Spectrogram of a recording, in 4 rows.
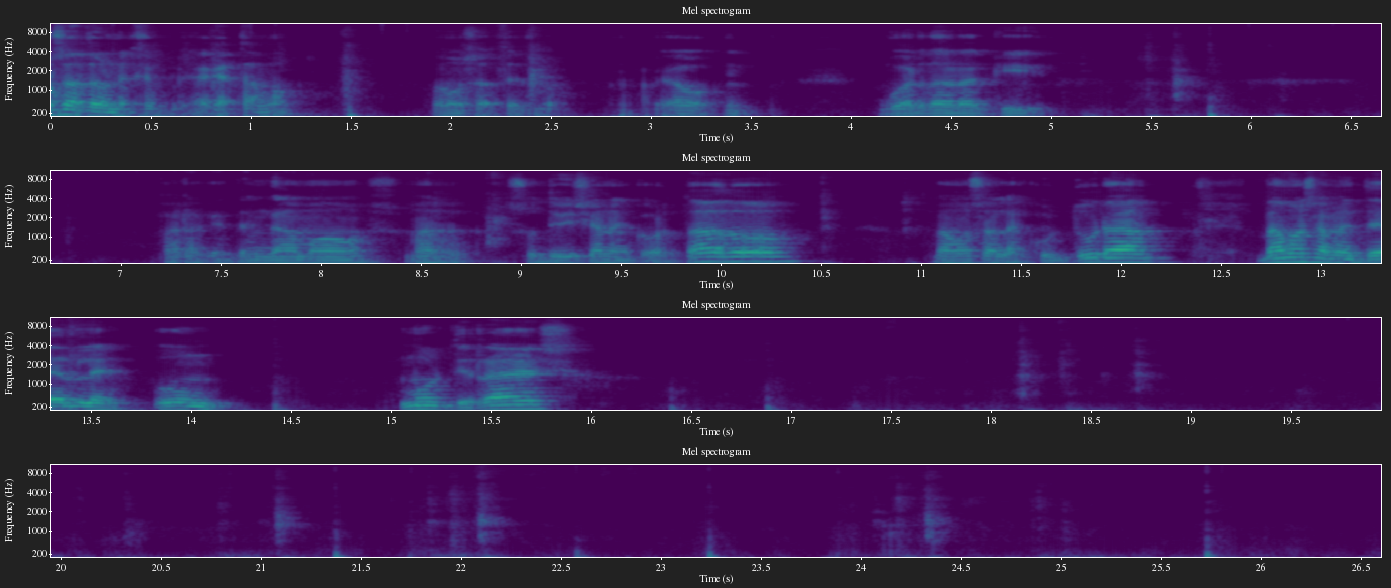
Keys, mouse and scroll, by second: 0.4 right click, 0.7 ctrl+r, 1.1 right click, 1.3 ctrl+r, 1.8 right click, 2.3 ctrl+s, 4.5-6.1 middle drag, 5.5 ctrl+r, 6.1-7.2 right drag, 7.2-13.4 middle drag, 10.2 Tab, 12.8 Tab, 13.4-18.5 drag, 17.9 Tab, 18.5-21.4 ctrl+middle drag, 20.1 alt+q, 21.4-25.8 drag, 22.0 ctrl+z, 24.2 ctrl+z.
